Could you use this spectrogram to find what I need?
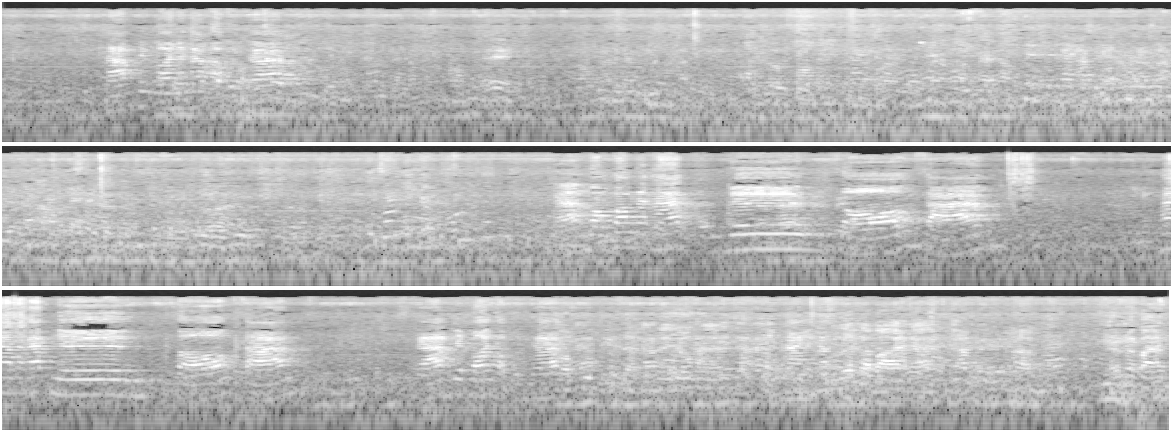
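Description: Several men and women chat and laugh close by in a room.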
